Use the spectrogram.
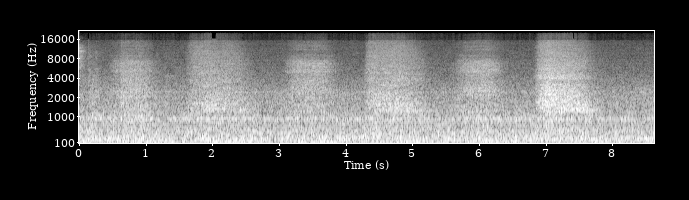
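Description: Slow, deep yoga breaths held in a runner's pose, about six audible hissing inhales and exhales alternating at an even, unhurried rhythm, close to the microphone and alone.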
